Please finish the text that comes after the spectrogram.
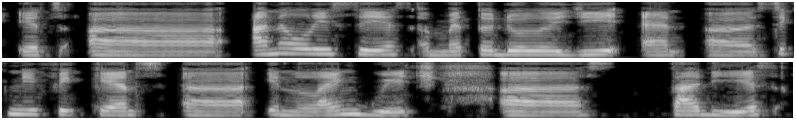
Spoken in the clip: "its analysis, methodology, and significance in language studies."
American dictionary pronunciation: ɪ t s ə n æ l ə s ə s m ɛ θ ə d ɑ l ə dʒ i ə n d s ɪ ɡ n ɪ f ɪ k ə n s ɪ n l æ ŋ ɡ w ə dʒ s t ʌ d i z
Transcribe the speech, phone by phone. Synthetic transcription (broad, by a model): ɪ t s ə n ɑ l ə s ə s m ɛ t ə d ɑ l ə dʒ i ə n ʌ s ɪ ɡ n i f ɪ k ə n s ɪ n l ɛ ŋ ɡ w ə tʃ s t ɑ d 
